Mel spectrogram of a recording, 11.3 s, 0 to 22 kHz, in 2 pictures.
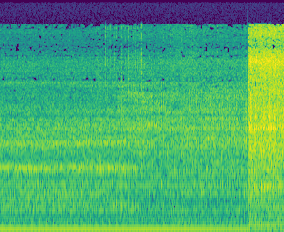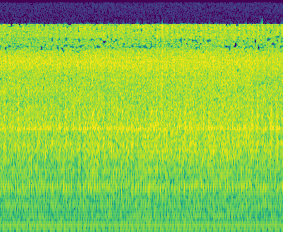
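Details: VAZ 2108/2109 clutch release bearing check: idle hum with a steady whine that changes sharply as the clutch pedal is worked, pointing to a noisy release bearing. Cause suspected, not confirmed.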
